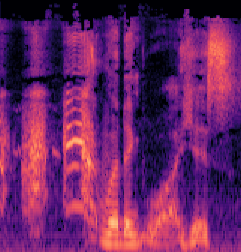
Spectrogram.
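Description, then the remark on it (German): A man's voice lets out a couple of loud, shrill, gliding cries that mimic wild animals screaming in the jungle, then slips straight back into ordinary speech. “Ihr hört um euch herum im Dschungel das beständige Schreien der Tiere, die wie wahnsinnig manchmal ähm, einfach nur schreien, so, ah, ah,”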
